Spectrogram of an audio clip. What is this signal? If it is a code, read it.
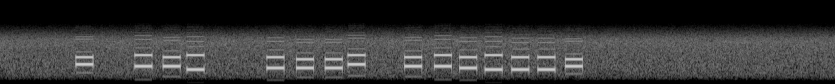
DTMF, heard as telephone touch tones, dialled by hand, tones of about 170 ms. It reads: 0 983 544# 8953227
